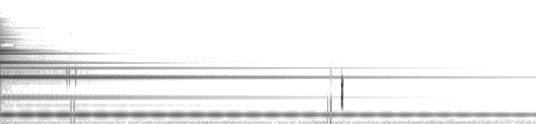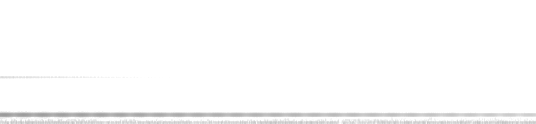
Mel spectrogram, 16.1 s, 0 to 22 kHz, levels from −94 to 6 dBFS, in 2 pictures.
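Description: Bit-starved sub-band coding, likely MP2 compression at a rate that points to around 80 kbps, runs through the whole clip. Upper bands are switched off and the remaining ones coarsely quantised, so the sound is dull and carries a plainly audible gurgling, granular texture.

At 1.00 to 1.14 s and again at 4.91 to 5.15 s, DAB burbling appears. Bit errors slipped past error correction into the audio data, putting short blips of noise into single sub-bands. It sounds like brief blips of noise.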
